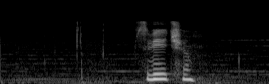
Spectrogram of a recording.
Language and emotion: Russian, neutral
